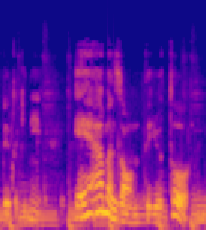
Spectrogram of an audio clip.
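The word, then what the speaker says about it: Amazon: って書いてあるじゃんって思っちゃうんですよ確かにでもですねとにかくあのアマゾンについては特に私の知る限り少なくとも西海岸のアメリカ人はあじゃなくて、えに近い発音から始まるんですよね。エアマゾンって言うと、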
